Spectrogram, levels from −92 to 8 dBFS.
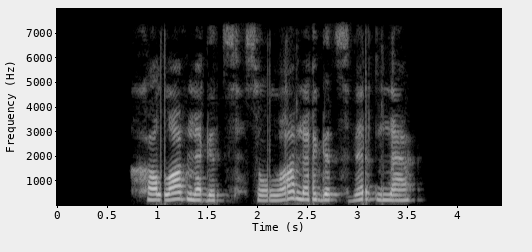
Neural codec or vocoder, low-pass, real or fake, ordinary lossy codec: codec, 16 kHz, 4 kbps, FreqCodec, larger model; 7.2 kHz; fake; AAC, 48 kbps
